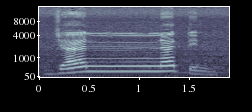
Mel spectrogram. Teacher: Dengung dekat huruf nun lah, sebab nun syaddah.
